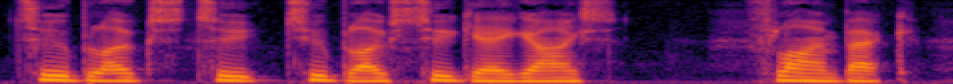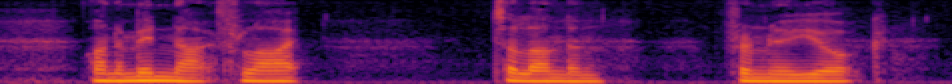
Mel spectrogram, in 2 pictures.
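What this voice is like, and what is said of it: Bad put-on British accent. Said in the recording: “British guy ... I love doing it in his accent because it's bad”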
